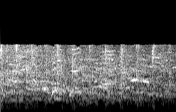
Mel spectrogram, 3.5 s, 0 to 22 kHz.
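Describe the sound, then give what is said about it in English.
Both crowds at a basketball game in a gym roar and cheer during a close game at 45-44, in a steady, dense wash of voices holding at an even level with small swells of shouting throughout and no single voice standing out. “And both crowds starting to get into it a little bit here.”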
